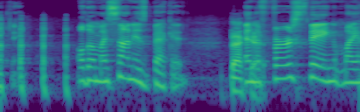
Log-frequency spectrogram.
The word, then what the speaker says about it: Beckett: I thought you were going to say people called him Becquet. That's the French pronunciation. Beckett.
